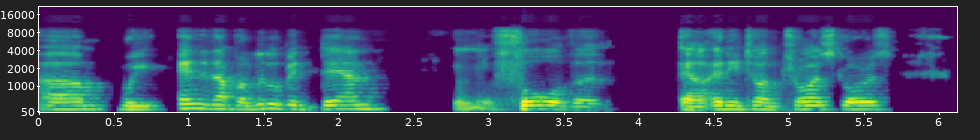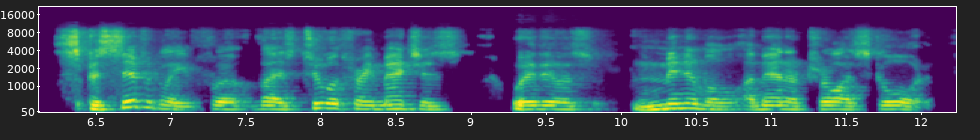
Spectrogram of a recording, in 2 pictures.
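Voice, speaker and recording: With an Australian accent, a man speaks fairly slowly in a fairly high pitch with fairly even intonation. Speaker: sports betting tipster host. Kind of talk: sports stats review monologue. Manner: halting, many fillers.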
